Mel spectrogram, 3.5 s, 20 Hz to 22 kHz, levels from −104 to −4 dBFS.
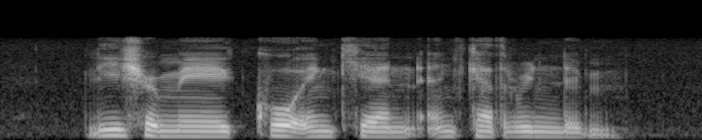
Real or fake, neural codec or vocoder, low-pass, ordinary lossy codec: real; none; 7.2 kHz; none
